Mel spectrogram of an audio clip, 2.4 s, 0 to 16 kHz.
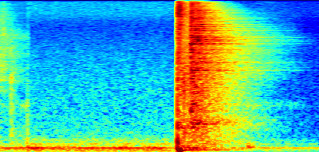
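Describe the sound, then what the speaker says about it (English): A single sharp crack from an Umarex Legends Luger P08 air pistol breaks a quiet room, loud and near, with a brief metallic ring fading after it. "I think I'll fire all 10 into this card for starters."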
